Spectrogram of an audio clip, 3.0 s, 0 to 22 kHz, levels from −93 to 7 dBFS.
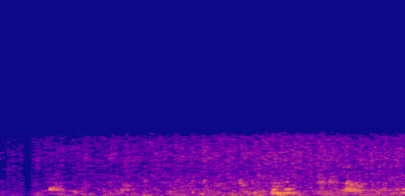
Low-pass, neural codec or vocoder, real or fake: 7.2 kHz; none; real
